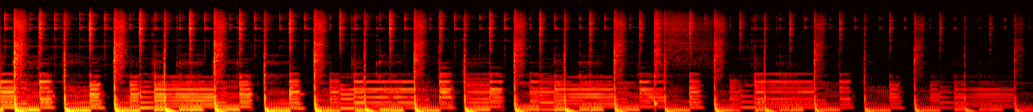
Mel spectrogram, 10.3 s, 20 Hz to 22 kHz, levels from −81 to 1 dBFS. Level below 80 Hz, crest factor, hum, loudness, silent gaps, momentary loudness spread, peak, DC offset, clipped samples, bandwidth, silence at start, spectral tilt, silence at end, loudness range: -34 dBFS; 24 dB; none; -29 LUFS; none; 15 LU; -6 dBFS; under 0.1%; under 0.1%; 16.5 kHz; 0 s; -5 dB/octave; 0 s; 11 LU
